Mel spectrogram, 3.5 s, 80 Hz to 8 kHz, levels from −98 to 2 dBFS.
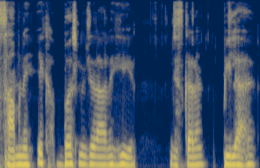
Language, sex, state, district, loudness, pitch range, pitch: Hindi, male, Jharkhand, Ranchi, -17 LUFS, 135-150 Hz, 145 Hz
